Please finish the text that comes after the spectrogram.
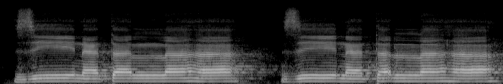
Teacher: Sementara tanwin berlembur ke huruf lam disebut sebagai idgham bila gunnah, yaitu meleburnya tanwin ke huruf lam tanpa disertai gunnah dan tanpa ditahan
